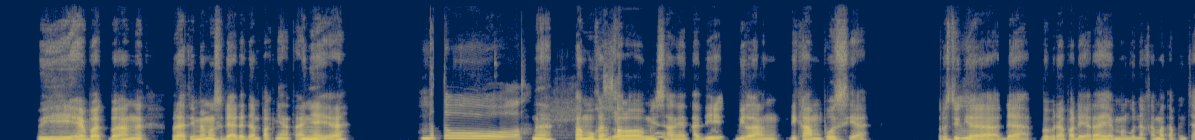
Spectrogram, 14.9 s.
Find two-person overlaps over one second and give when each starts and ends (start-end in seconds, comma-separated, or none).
none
